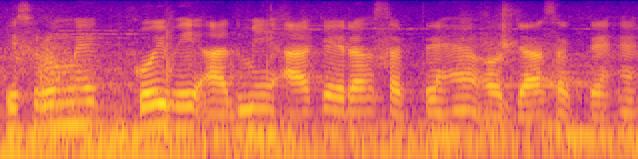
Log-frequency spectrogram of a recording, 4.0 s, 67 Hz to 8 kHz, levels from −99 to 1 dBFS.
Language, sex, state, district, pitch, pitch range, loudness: Hindi, male, Bihar, Kaimur, 140 Hz, 130-155 Hz, -15 LUFS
